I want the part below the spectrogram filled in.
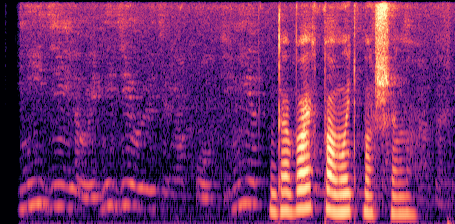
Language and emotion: Russian, neutral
